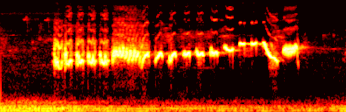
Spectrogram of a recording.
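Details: Orange-headed thrush in wiksar style, meant to make cage birds answer boldly: a fast run of about fifteen chirping notes, buzzy at first, then clearer, ending in a looping whistled flourish.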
